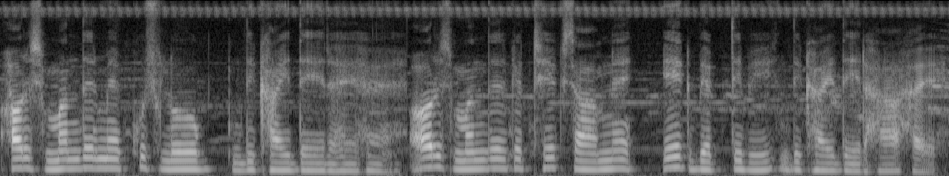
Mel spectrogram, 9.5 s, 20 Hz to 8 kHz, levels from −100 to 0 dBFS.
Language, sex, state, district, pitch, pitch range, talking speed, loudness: Hindi, male, Uttar Pradesh, Ghazipur, 145 Hz, 130-160 Hz, 145 wpm, -33 LUFS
